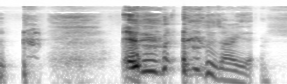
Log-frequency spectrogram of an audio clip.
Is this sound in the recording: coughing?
yes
